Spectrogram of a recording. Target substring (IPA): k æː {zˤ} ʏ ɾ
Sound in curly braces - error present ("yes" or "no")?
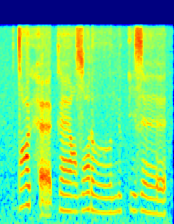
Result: no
